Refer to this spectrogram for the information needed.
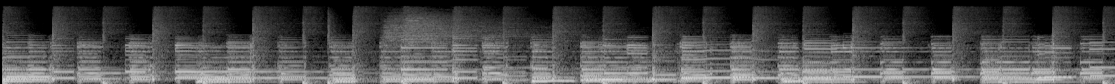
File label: Dm7 With lead, guitar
